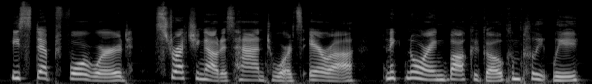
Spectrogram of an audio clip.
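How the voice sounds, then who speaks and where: A woman's voice: medium pitch, lively intonation, moderate pace, no echo. Female audiobook narrator, clean resonant voice, dry sound, scripted storytelling. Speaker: audiobook reader of fan fiction.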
